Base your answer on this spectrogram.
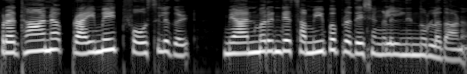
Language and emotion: Malayalam, neutral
